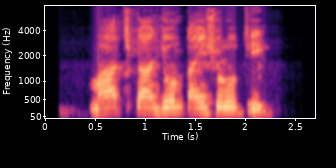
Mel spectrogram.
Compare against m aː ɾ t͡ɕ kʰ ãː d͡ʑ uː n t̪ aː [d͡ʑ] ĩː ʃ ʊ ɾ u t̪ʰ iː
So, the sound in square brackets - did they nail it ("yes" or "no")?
no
